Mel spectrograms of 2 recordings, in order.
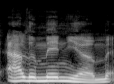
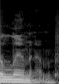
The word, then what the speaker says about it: aluminum: And then I fucking hate that one more than anything when people are like, aluminium, because it's like, not, you're pronouncing it how it's not spelled. So now you're just fucking it up. It's aluminum. Fuck you, Europe.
